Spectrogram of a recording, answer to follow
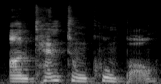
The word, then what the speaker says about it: Antetokounmpo: I'm going to just show it to you because Antetokounmpo is how it's pronounced, but I'm not about to spell that right. Antetokounmpo.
